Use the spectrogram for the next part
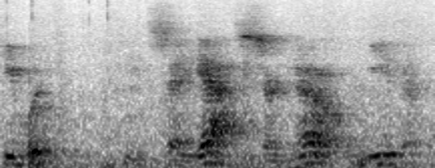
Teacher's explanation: it's not quite yes his tongue is lower than mine usually is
